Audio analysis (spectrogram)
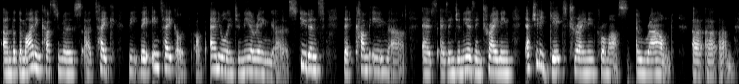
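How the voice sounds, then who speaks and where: A South African woman in her fifties speaking on a conference panel, halting with many fillers and restarts, often calling the audience guys. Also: on the low side, steady tone, a little mellow, highs cut off.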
